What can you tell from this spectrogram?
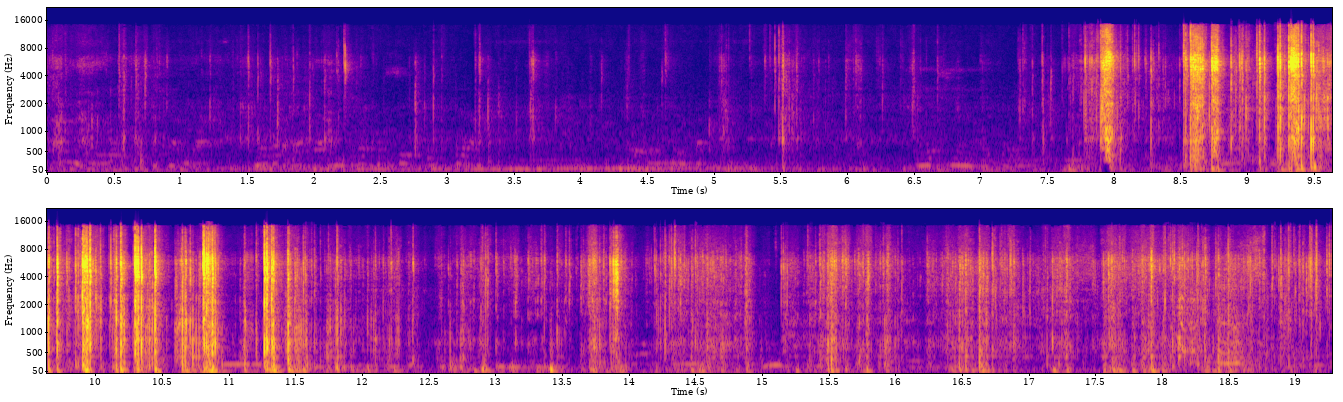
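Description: Thin clear plastic crinkling and rustling as hands handle it. It starts about eight seconds in after a few faint clicks, is loudest over the next three seconds, then carries on more softly.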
